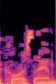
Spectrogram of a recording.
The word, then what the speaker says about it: Khorasan: K-H-O-R-A-S-A-N, Khorasan.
